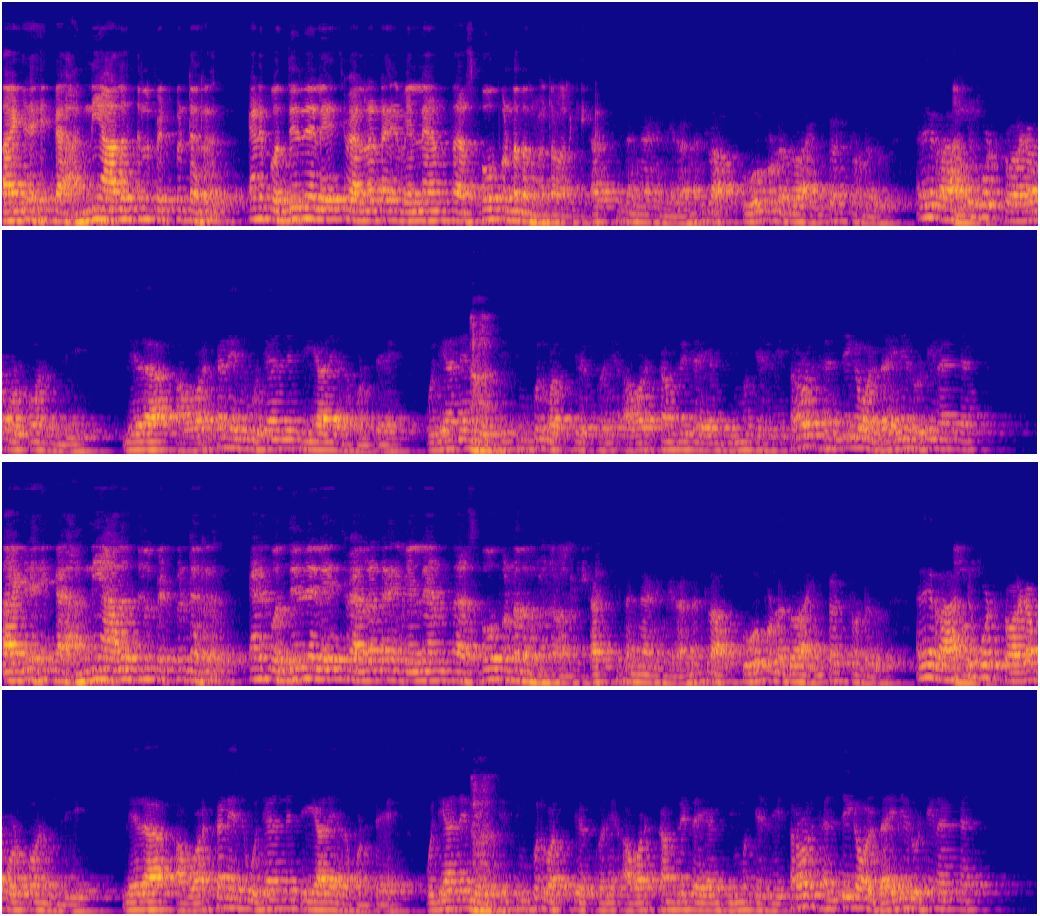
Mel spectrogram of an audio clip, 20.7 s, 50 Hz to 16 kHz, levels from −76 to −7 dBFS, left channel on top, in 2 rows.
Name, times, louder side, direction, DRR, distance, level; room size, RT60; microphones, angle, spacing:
voice 1, 0.0-2.2 2.5-5.7 9.5-9.8 15.0-15.3, left 2 dB, 50° left, 1 dB, 0.5 m, -24 dB
voice 2, 5.9-8.8 9.1-11.1 11.6-14.3 14.6-20.0, right 1 dB, 35° right, 0 dB, 0.4 m, -27 dB
2.8 x 2.2 x 2.5 m, 1.0 s
head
